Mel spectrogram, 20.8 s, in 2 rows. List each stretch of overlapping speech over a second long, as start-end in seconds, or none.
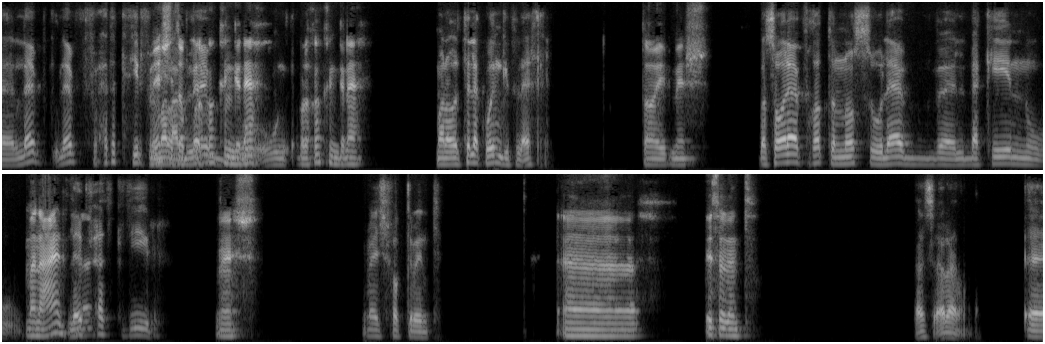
1.5-2.8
